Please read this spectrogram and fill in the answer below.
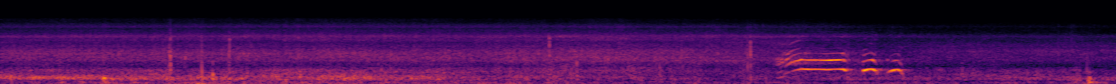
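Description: Whitewater rapids rushing steadily around a kayak. About eight seconds in, a person gives a high-pitched shout, broken into a few short calls.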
